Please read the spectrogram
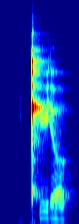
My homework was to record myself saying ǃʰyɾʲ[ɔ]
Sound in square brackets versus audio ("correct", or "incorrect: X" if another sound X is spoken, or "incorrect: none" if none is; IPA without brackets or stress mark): correct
